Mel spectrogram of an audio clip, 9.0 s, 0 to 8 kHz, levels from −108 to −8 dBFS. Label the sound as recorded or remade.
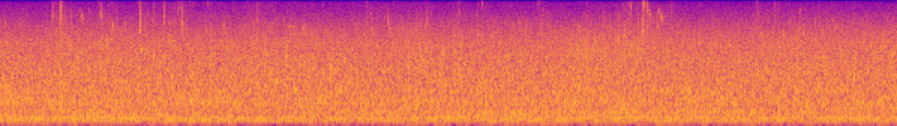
recorded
